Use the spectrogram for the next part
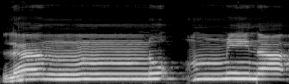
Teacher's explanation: تو نون ساکن اور نون دونوں ملا کے پڑھیں گے اور یہاں پر ادغام کریں گے، 3 سے 4 سیکنڈ تک غنہ کریں گے، آواز کو ناک میں لے جائیں گے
